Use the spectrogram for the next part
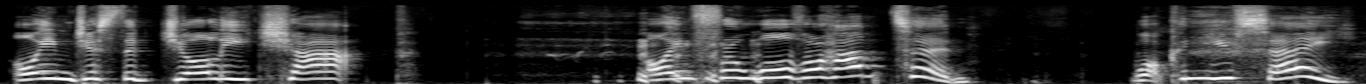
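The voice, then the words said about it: Put-on Wolverhampton accent. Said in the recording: “How is your Wolverhampton accent? ... he might talk a bit like this”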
